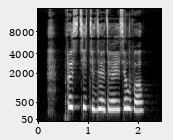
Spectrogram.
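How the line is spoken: Sobbing. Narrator (Russian): всхлипнула Белла

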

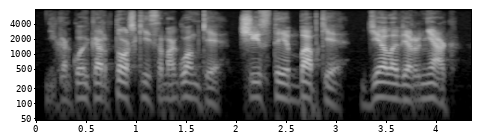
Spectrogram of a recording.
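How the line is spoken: Hissed into ear. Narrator (Russian): прошипел сынуле на ухо

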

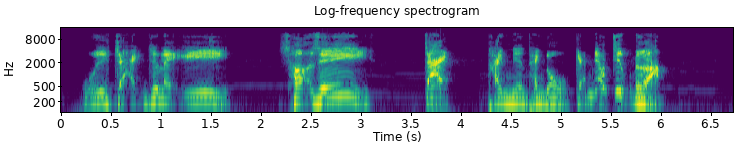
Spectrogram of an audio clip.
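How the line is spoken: Excited howling. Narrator (Vietnamese): Lão hưng phấn đập bồm bộp vào cửa xe, lão rú lên như đời ơi sổ lòng

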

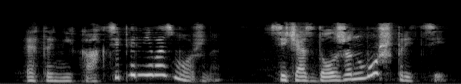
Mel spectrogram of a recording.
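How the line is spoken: Quiet, bashful speech. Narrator (Russian): Она стыдливо зарделась и негромко произнесла

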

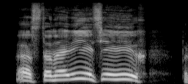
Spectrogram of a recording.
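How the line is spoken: Breathless strained shout. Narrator (Russian): прокричал Окси, с трудом преодолевая очередную ступеньку

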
